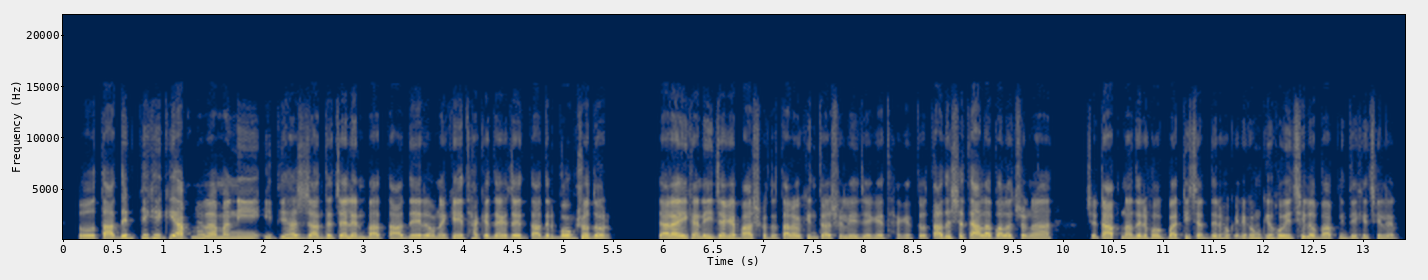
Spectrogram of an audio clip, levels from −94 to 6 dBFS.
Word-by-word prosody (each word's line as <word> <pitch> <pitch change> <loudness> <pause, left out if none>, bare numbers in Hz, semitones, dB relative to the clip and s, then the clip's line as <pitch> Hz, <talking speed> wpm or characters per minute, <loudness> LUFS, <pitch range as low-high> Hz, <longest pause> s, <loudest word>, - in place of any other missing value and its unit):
তো - - -2 0.2
তাদের 170 +7 +5
দেখে 260 -1 0
কি 240 - +2
আপনারা 280 -7 -1
মানে 195 -1 -1 0.3
ইতিহাস 180 0 0
জানতে 160 0 +2
চাইলেন? 155 -2 +3
বা 140 - +3 0.2
তাদের 135 +7 +1
অনেকেই 170 +2 -2
থাকে 175 -2 0
দেখা 160 +1 +1
যায় 165 -2 +4
তাদের 150 +1 0
বংশধর 170 +1 +4 0.5
যারা 145 +3 +7
এখানে 155 +1 -1
এই 145 - -3
জায়গায় 145 -1 +2
বাস 130 0 +2
করতো 140 -1 -7
তারাও 150 +2 +2
কিন্তু 150 0 -7
আসলে 135 0 -6
এই 130 - -6
জায়গায় 125 -1 -3
থাকে। 130 0 -9
তো - - -4
তাদের 185 +5 +2
সাথে 200 -1 -2
আলাপ-আলোচনা 165 -2 +1 0.5
সেটা - - 0
আপনাদের 150 +1 -1
হোক 140 -1 +1
বা 145 - +3
টিচার 145 -2 -4
দের 140 -1 -1
হোক 140 - -6
এরকম 180 +1 -4
কি 175 - -3
হয়েছিল? 160 +4 +1
বা 145 - -1
আপনি 135 - -12
দেখেছিলেন? 150 +1 -7
160 Hz, 205 wpm, -23 LUFS, 145-175 Hz, 0.5 s, যারা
